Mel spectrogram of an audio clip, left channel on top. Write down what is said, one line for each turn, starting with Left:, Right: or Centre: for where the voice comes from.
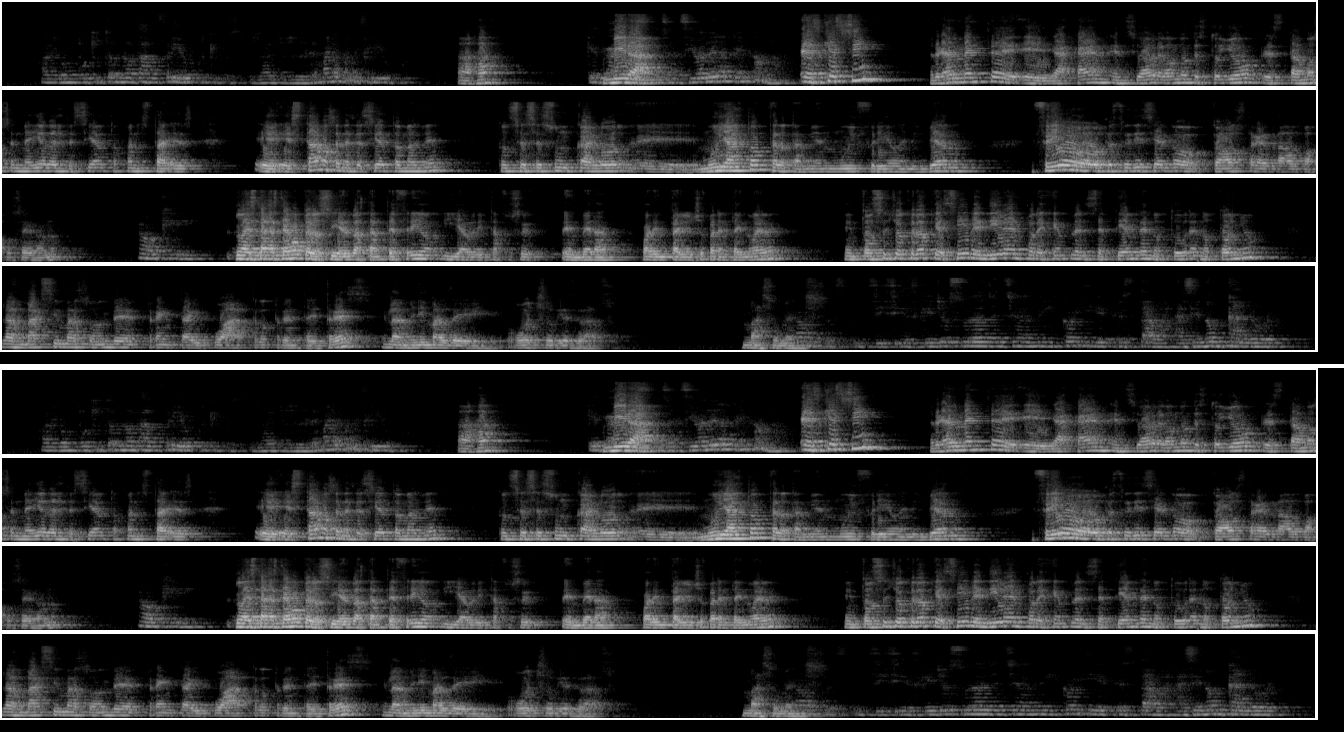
Left: algo un poquito no tan frío, porque pues, o sea, yo soy re mala para el frío.
Centre: Ajá.
Left: ¿Qué tal
Centre: Mira,
Left: es? O sea, si vale la pena o no?
Centre: es que sí, realmente eh, acá en, en Ciudad Obregón, donde estoy yo, estamos en medio del desierto. Bueno, está, es, eh, estamos en el desierto más bien. Entonces es un calor eh, muy alto, pero también muy frío en invierno. Frío, te estoy diciendo, 2 3 grados bajo cero, ¿no?
Left: Ok.
Centre: No es tan extremo, pero sí es bastante frío y ahorita pues eh, en verano 48, 49. Entonces yo creo que sí, venir en, por ejemplo, en septiembre, en octubre, en otoño, las máximas son de 34, 33, y tres, y las mínimas de 8, 10 grados, más o menos.
Left: No, pues eh, sí, sí, es que yo estuve allá en Ciudad de México y estaba haciendo un calor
